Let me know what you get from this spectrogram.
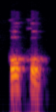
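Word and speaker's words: cacao: a project manager for kakao or in malaysia we pronounce it as coco maybe the same in indonesia coco conservation at klingkumang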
